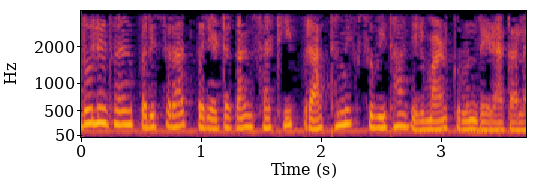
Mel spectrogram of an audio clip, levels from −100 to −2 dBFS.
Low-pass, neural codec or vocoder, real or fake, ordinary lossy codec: 3.6 kHz; vocoder, 44.1 kHz, 128 mel bands every 512 samples, BigVGAN v2; fake; none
